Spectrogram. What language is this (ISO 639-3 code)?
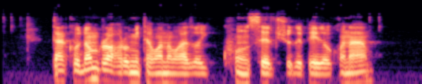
fas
